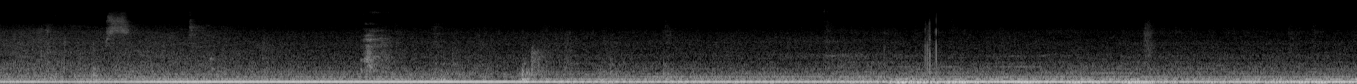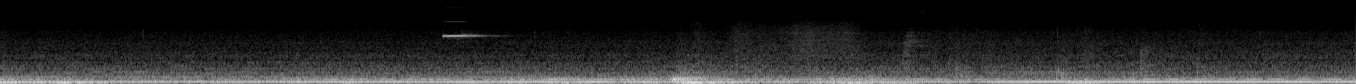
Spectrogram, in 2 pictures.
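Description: A CNIM hydraulic elevator motor at Toronto Pearson Airport Terminal 3 hums with a steady low drone and a constant whine, with faint machinery rumble and occasional clicks throughout.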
